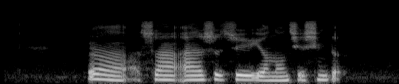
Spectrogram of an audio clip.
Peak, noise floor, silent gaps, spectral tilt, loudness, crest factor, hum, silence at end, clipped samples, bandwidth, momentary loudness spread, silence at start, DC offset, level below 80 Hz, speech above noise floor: -6 dBFS; -60 dBFS; none; -7 dB/octave; -19 LUFS; 16 dB; none; 0.6 s; under 0.1%; 7.8 kHz; 7 LU; 0.9 s; under 0.1%; -60 dBFS; 42 dB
